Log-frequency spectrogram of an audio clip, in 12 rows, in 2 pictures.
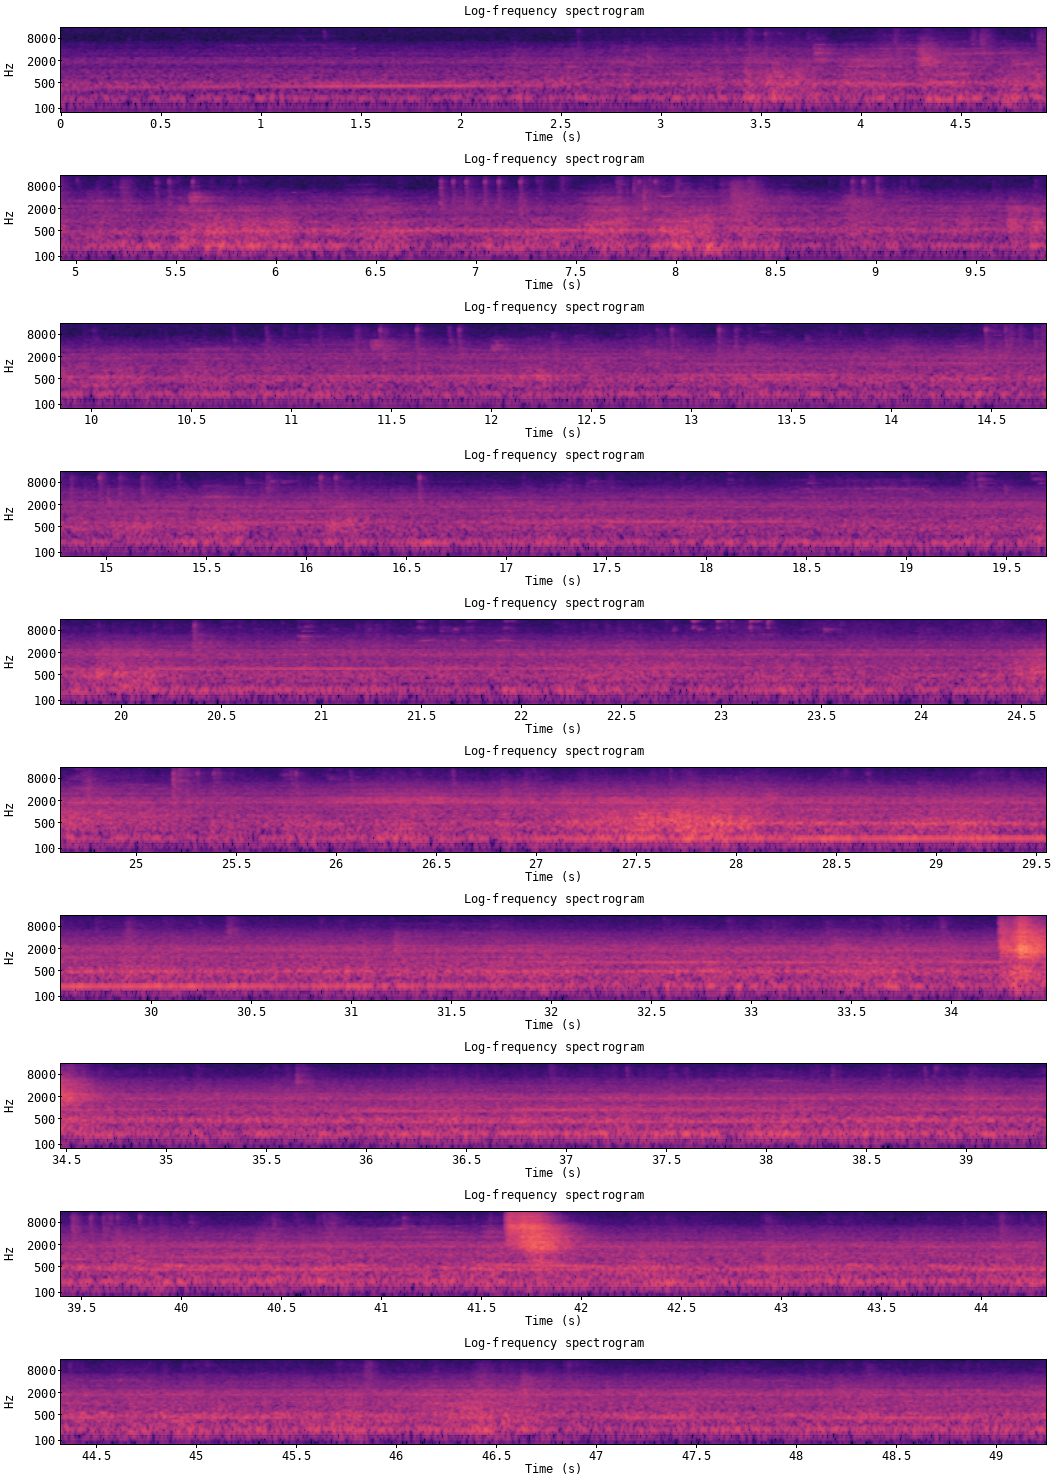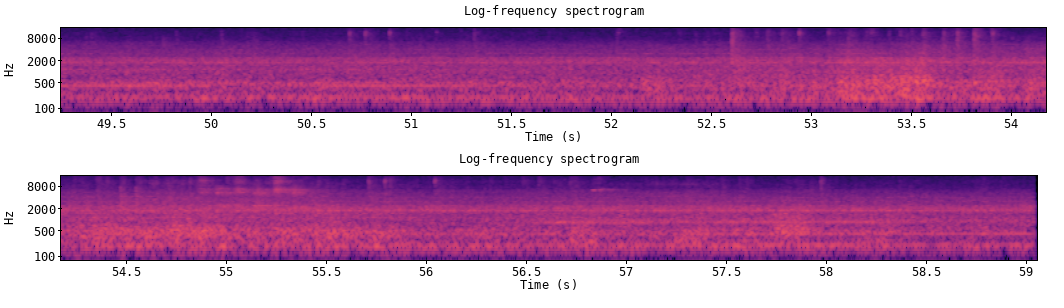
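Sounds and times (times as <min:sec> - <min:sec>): train rolling noise: 0:00.0 - 0:59.0
electric train motor hum: 0:10.6 - 0:41.4, 0:47.2 - 0:59.0.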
